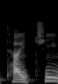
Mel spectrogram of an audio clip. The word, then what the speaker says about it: Tai Chi: in Tai Chi so we say Tai Chi we say it like that and it sounds the same as cheap but the Chi that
